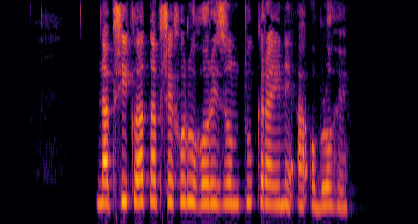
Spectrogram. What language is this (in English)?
Czech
